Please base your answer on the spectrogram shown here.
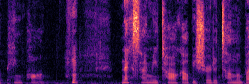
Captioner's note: laughing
